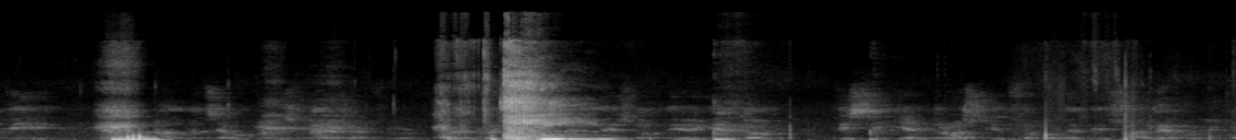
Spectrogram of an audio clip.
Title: Sneeze 🤧 Mary's Little Lab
